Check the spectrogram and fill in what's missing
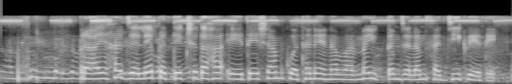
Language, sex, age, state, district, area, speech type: Sanskrit, female, 18-30, Kerala, Kottayam, rural, read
